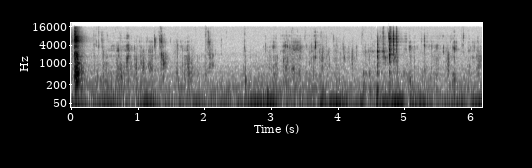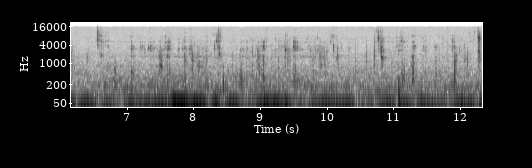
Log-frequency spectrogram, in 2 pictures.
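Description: A person chewing and biting food close to the microphone: a string of small sharp clicks and mouth sounds, with a louder bite about five seconds in.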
